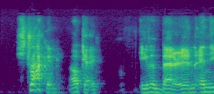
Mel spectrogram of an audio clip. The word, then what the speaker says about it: Strachan: lot of times it's it's pronounced more like with a k so uh very cool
